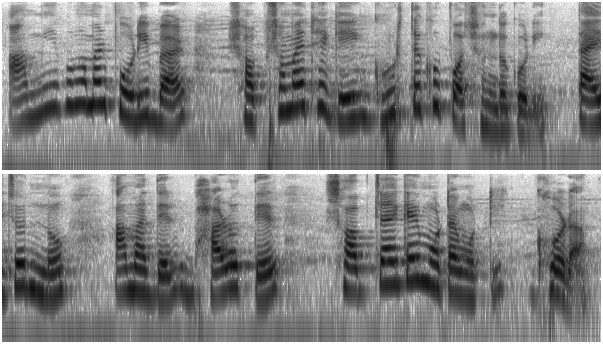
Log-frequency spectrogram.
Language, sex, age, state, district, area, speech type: Bengali, female, 18-30, West Bengal, Paschim Bardhaman, rural, spontaneous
